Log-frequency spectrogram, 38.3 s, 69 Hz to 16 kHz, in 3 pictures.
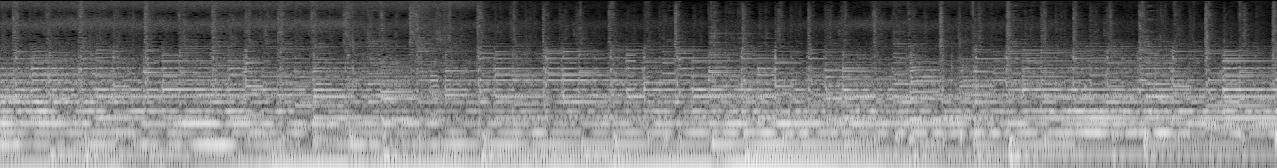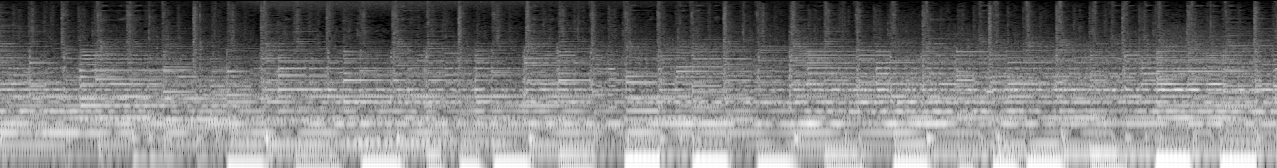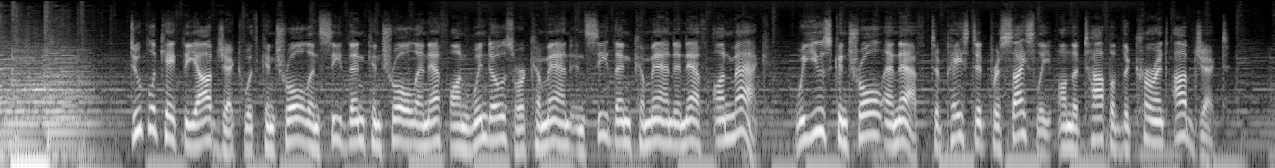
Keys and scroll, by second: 9.2 v, 13.5 a, 17.3 v, 24.7 super+c, 26.0 super+f, 28.0 shift+Left, 29.2 shift+Right, 29.8 shift+Left, 31.6 shift+Left.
